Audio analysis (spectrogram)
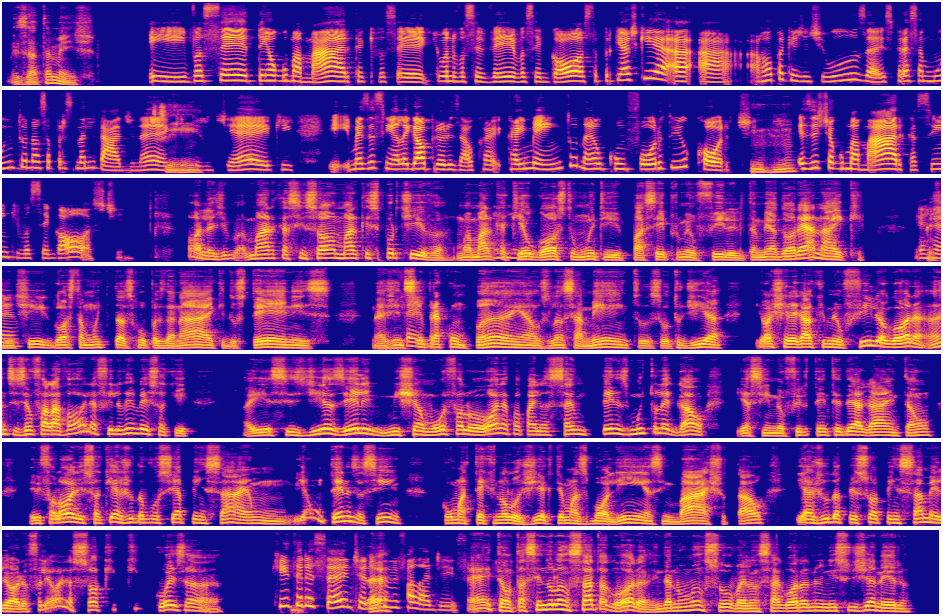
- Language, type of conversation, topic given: Portuguese, advice, Como posso escolher roupas que me façam sentir bem?
- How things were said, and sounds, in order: tapping; other background noise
